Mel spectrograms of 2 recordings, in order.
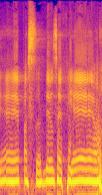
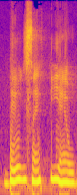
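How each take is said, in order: First: "Deus é fiel" low and drawn out with a chuckle; changed intonation. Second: "Deus é fiel" slow and emphatic, each word held; low, deliberate "Deus é fiel", weight on "fiel"; changed intonation. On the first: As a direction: stretch "fiel" out slowly in a low, lazy fall. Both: Retold or imitated. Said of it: "Ela mudava a entonação".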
